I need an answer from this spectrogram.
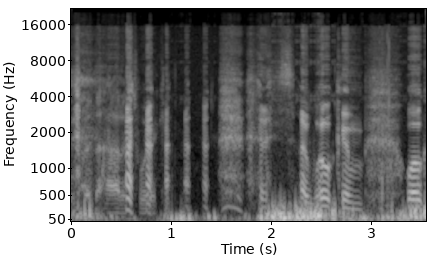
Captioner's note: laughs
